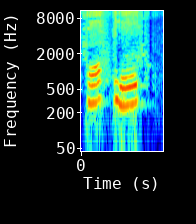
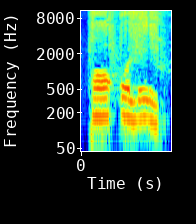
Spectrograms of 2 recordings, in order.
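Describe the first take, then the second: First: It is said in an American accent, two syllables. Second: It is said in a plain Tagalog accent. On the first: "Pag nasa Amerika naman, may arte na; Naging dalawang syllable na lang siya" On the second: "Sa Maynila, siyempre, Tagalog na Tagalog mga tao doon"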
